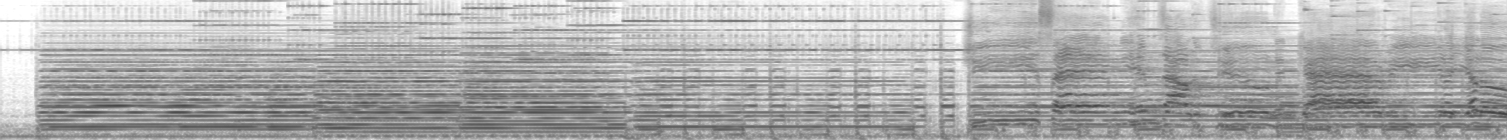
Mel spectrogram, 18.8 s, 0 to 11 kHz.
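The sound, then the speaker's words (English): A music track with bright, ringing chimes panned to the left in the stereo mix, layered over sustained, shifting chords; the chimes stay clearly audible throughout, and a singing voice joins about two-thirds of the way in. “At 28 seconds, there's some chimes in the track that are panned over to the left in stereo, and they're very audible, but in mono, they're pretty buried.”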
